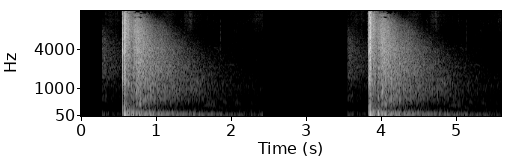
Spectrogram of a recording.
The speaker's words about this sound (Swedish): smäller 2 kanonskott. Och det är inte dalkararnas kanoner? Nej, det är armén som har passat på att ladda sina kanoner med druvhagel. Och drar alltså av 2 skott rakt in i den här folkmassan, och de står som packad sill.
